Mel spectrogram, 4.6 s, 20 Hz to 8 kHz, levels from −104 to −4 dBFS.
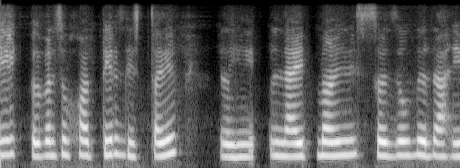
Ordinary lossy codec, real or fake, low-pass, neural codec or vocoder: none; fake; 7.2 kHz; codec, 16 kHz in and 24 kHz out, 0.6 kbps, FocalCodec, streaming, 2048 codes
